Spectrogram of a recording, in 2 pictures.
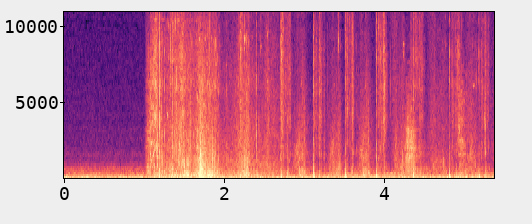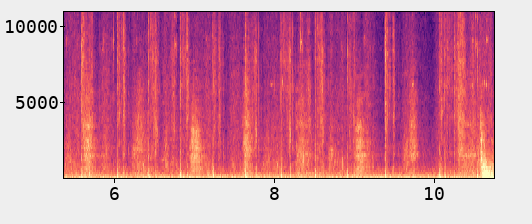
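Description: Footsteps scuff and tap steadily across a hard floor.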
